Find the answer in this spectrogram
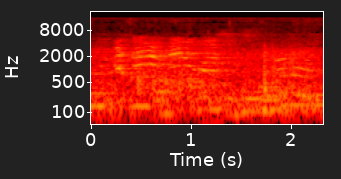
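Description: Children's high-pitched voices calling and chattering, unclear as words, in the first half, over a steady low hum.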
